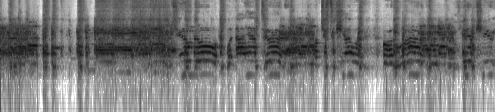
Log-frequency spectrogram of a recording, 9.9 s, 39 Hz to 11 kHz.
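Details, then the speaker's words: Normal hearing reference: unfiltered music as heard by a person with normal hearing, played before simulations of 30 dB hearing loss and tinnitus. "sí está en la normal vale ahora voy a poner como la escucharía a una persona que tiene un problema de audición ya perdió 30 decibelios"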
